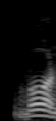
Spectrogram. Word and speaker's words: বন: পথ যখন বলছেন পথ, তারপর হচ্ছে বন, এটার উচ্চারণ কি? বন, কারণ বয়ের পরে দন্ত ন আছে, একাক্ষর শব্দ, আর এটার উচ্চারণ হচ্ছে পথ।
